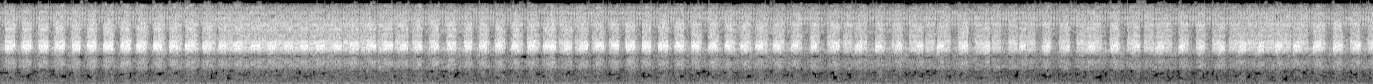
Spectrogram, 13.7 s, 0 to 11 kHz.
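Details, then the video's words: Summer chorus of cicadas in Provence, southern France, a continuous shrill buzz with quick, slightly uneven pulsing that blurs into a steady wall of sound. "Canto Cigarra 🦗 [ Escuchar les cigarras en verano 10 H]"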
